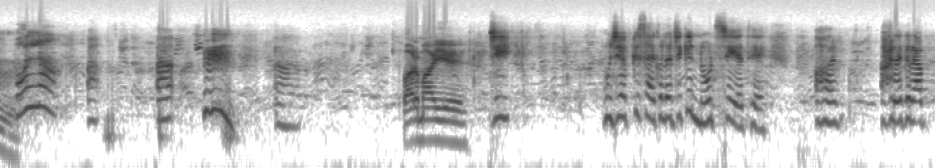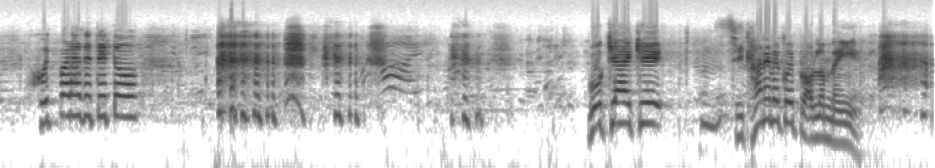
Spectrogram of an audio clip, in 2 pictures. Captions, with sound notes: Tell him. (Clears throat) Speak up. I wanted your notes of psychology and... ...if you teach it yourself then... (Laughs) Actually there is no problem in teaching.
